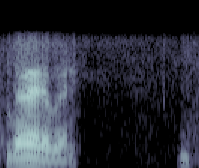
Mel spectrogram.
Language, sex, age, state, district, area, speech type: Marathi, male, 18-30, Maharashtra, Hingoli, urban, conversation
